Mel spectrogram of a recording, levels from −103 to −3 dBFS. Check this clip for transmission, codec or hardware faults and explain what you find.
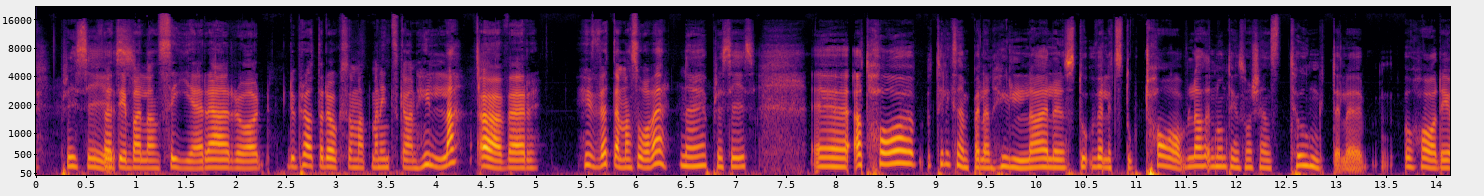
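Nothing in the speech signal points to a transmission, codec or hardware problem; it is continuous and steady throughout.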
